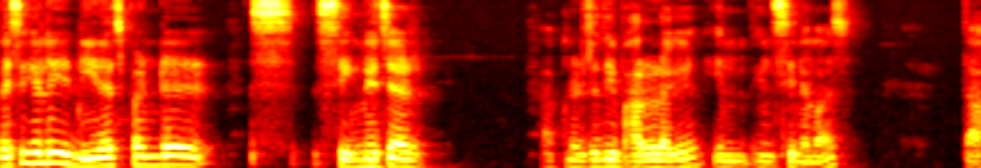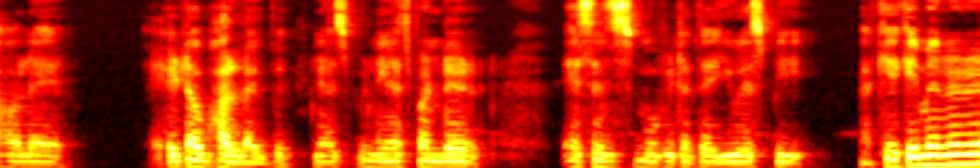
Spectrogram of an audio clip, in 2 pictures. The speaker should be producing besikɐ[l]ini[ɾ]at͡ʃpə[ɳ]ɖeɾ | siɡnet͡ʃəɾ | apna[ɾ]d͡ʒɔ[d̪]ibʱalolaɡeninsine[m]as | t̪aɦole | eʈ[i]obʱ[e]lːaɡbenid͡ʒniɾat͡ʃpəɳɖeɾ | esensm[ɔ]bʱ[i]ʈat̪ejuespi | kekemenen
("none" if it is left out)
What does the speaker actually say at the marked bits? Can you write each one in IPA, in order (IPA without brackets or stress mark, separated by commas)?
l, ɾ, ɳ, ɾ, d̪, m, a, a, u, i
